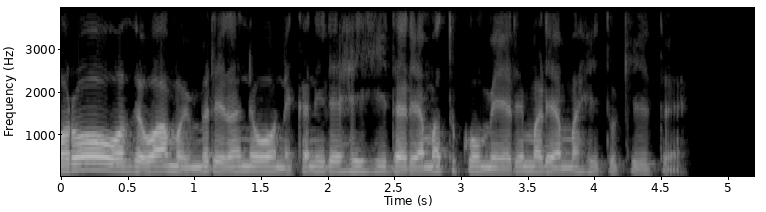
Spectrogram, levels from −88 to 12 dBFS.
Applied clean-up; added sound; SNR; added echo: none; none; none; none.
